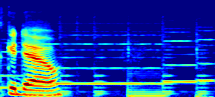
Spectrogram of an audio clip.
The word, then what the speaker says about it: Godot: His name is it Godot or Godot? It's Godot. At least that's how it's pronounced in the anime.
